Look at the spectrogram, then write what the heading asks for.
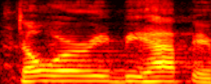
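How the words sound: It is said with a light Jamaican accent.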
